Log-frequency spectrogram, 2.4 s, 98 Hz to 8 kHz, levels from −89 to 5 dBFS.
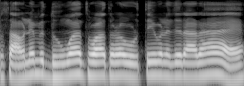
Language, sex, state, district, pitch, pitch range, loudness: Hindi, male, Jharkhand, Garhwa, 165 Hz, 160-170 Hz, -14 LUFS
